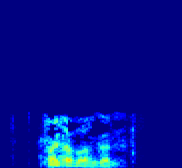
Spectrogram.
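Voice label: Sheriff Dispatch, scanner audio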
